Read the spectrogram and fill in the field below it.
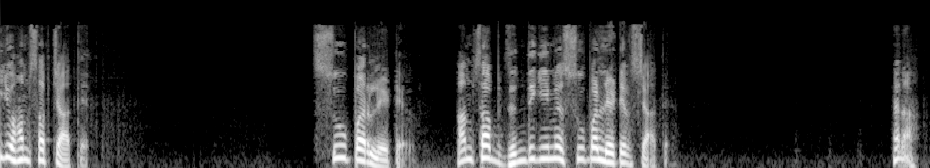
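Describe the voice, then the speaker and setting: A lively Indian English-accented male teacher explaining grammar to exam students, his voice leaping high and low as he talks. His tone is mellow and warm rather than sharp. The sound is dry and close, with no room echo. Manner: animated, addresses students as friends and brother, mixes English into speech. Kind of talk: exam-prep grammar lecture.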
